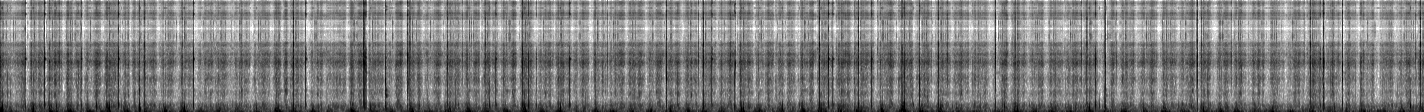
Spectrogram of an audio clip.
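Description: Running footsteps on a dirt trail: a quick, even series of thuds, picked up through a chest-mounted GoPro action camera that moves with the runner's body.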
